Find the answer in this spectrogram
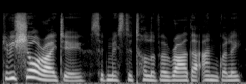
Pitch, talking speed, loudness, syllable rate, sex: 205 Hz, 245 wpm, -17 LUFS, 6.3 syllables/s, female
